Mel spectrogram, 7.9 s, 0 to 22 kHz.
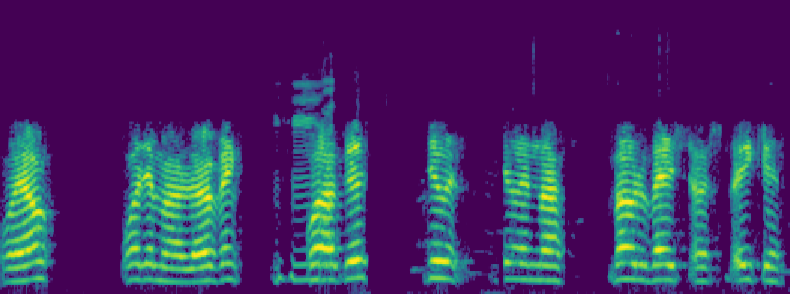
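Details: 27-year-old man with cerebral palsy after premature birth (three months early) following a car crash; neonatal brain bleed and stroke leaving right-sided paralysis; blind; seizures controlled with medication; speech in cerebral palsy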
